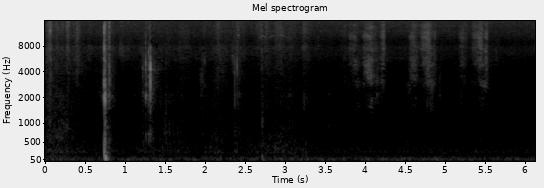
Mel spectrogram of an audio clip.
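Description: Near silence, with a sharp handling click about a second in and a smaller one shortly after, then faint squeaky scratching strokes of a felt-tip permanent marker writing on the plastic housing of an angle grinder near the end.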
